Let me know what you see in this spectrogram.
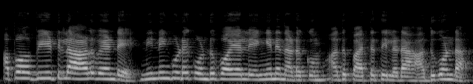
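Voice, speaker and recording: A firm, kindly older man who settles family quarrels in a homespun serial retelling, read by a woman narrator. He scolds gently and matter-of-factly. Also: fairly high pitch, steady tone, quick pace, close to an everyday voice.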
